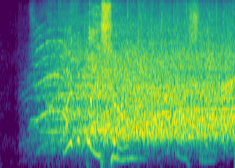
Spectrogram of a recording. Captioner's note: audience cheering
